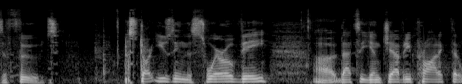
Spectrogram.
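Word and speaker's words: SueroViv: of those kinds of foods start using the swear OV that's a youngevity product that will give you energy su e ro v IV swear OV get letters from folks who can't find it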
